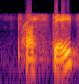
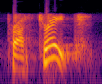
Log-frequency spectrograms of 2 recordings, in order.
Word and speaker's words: prostate: I do know a fair amount about prostates, and I'm going to learn even more. By the way, lots of people say prostrate rather than prostate. And so it's mispronounced by a lot of people.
